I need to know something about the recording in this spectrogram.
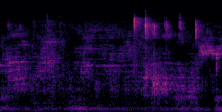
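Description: Faint, short scratchy clicks of a nail file (emery board) being stroked across a baby monkey's tiny fingernails, coming in a quick run of strokes near the end.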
